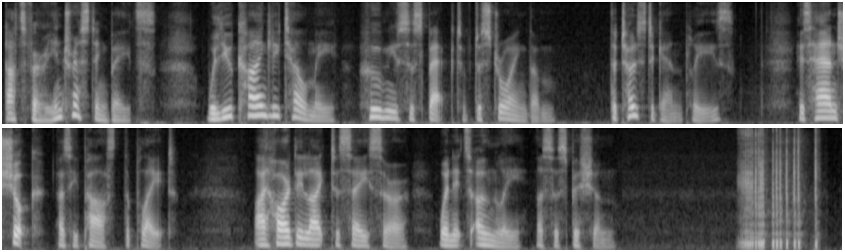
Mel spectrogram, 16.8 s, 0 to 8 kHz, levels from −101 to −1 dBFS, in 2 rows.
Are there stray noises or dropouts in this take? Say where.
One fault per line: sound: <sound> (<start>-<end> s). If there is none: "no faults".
sound: squeak (15.8-16.6 s)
